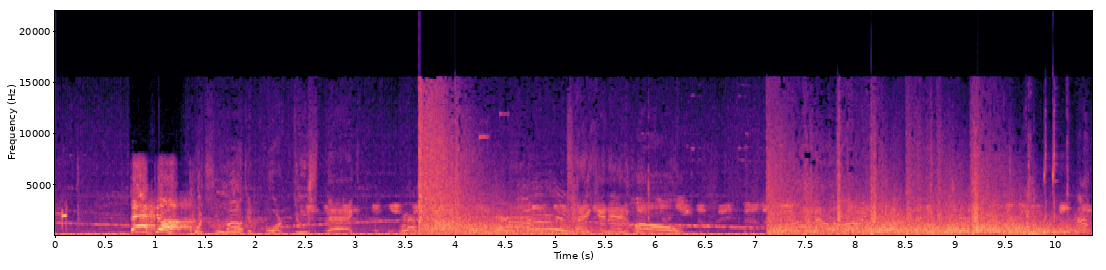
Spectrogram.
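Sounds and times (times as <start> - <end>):
speech: 1.0 - 6.5
rapid bursts of gunfire: 3.6 - 4.8, 7.0 - 10.3.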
